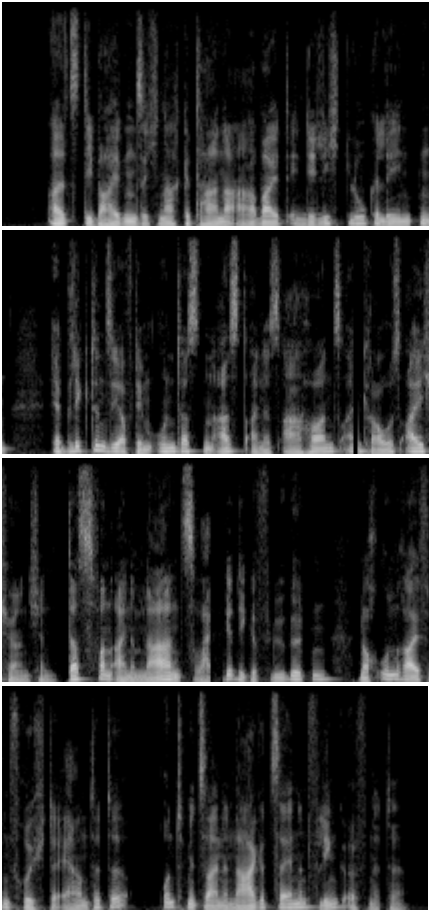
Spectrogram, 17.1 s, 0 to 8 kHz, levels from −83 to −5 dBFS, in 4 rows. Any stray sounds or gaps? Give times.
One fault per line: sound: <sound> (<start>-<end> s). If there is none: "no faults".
sound: dropout (7.8-7.8 s)
sound: dropout (10.6-10.7 s)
